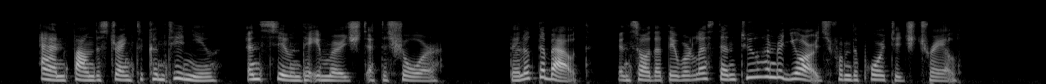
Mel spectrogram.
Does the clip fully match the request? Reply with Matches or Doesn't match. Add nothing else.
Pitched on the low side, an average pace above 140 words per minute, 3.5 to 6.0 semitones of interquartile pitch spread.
Doesn't match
